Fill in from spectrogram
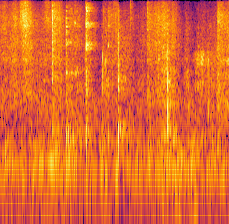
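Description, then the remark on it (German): Metal clatter of a baking tray being fetched and handled for putting peppers in the oven, with a few scattered clanks and one sharper bang among softer rattling and scraping, no voices. “Genau, ich hole schon mal das Blech.”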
